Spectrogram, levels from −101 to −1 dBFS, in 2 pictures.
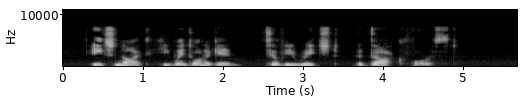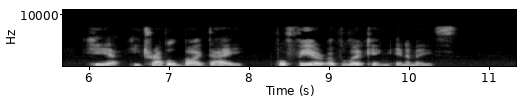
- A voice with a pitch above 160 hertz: Yes, high, 190 Hz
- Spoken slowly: Yes, slow, 115 wpm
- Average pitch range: Yes, average, 3.7 semitones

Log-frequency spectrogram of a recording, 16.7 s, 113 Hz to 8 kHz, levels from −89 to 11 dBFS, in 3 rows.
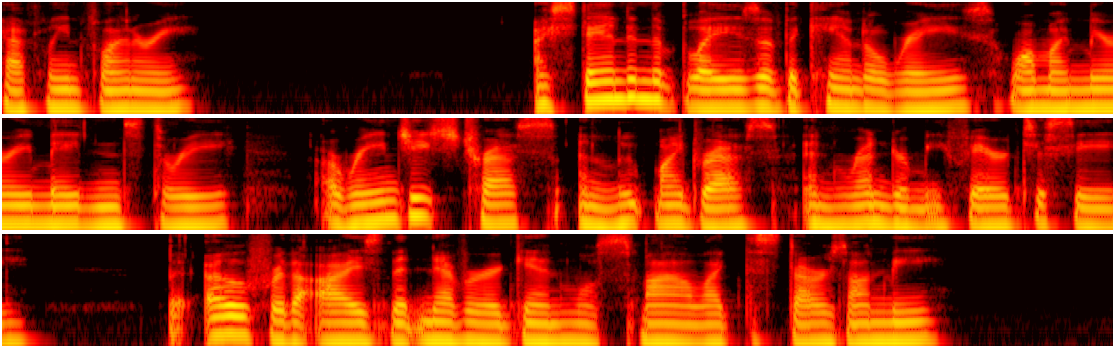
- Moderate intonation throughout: No, narrow, 1.5 semitones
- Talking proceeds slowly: No, average, 160 wpm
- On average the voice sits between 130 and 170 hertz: Yes, medium, 140 Hz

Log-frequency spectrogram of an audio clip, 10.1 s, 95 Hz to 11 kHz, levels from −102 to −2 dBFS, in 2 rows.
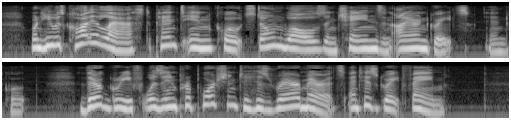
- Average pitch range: Yes, average, 3.9 semitones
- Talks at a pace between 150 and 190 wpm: Yes, average, 165 wpm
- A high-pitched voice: Yes, high, 225 Hz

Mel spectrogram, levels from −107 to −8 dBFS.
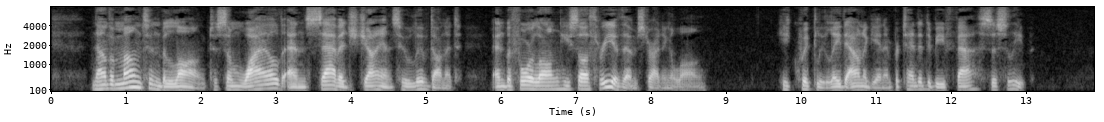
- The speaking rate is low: No, average, 150 wpm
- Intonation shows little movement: No, average, 3.8 semitones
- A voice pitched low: Yes, low, 115 Hz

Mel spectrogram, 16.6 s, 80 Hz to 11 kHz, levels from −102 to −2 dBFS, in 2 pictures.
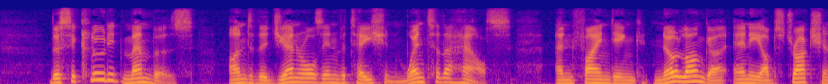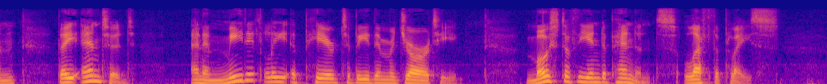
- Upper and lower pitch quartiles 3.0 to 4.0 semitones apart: No, average, 5.0 semitones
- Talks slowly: Yes, slow, 120 wpm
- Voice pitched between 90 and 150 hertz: Yes, medium, 140 Hz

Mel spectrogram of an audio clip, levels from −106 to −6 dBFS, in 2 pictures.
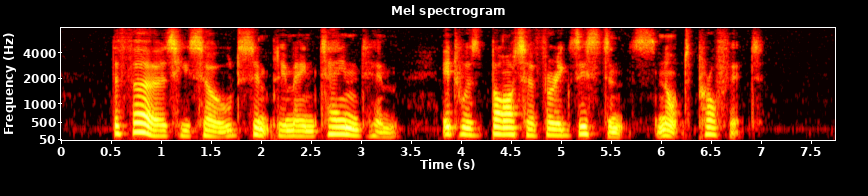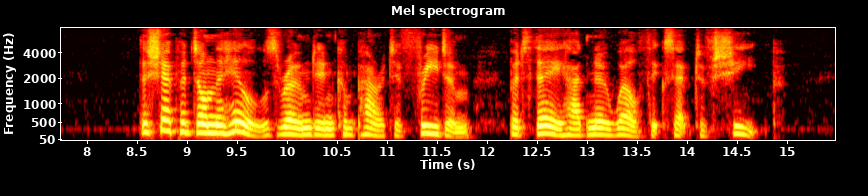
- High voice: No, medium, 180 Hz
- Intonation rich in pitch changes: No, average, 4.5 semitones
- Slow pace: Yes, slow, 120 wpm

